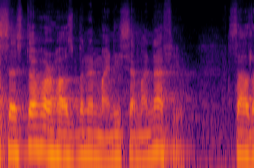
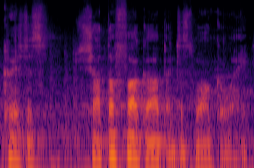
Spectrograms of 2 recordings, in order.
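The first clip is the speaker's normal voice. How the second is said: low, soft talk to himself; self-restraint; 6 semitones lower, 9 dB quieter than usual. Retold or imitated. Man telling himself to walk away, low and restrained. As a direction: keep it down, reining yourself in.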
